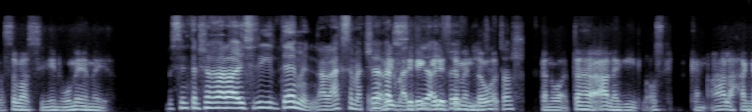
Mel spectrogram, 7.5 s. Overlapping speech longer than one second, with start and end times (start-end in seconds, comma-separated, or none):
3.7-5.3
